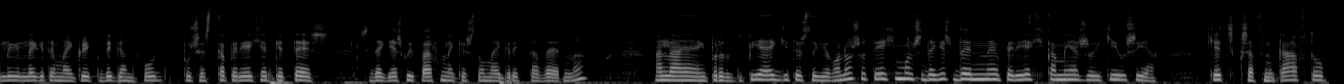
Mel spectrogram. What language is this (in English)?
Greek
